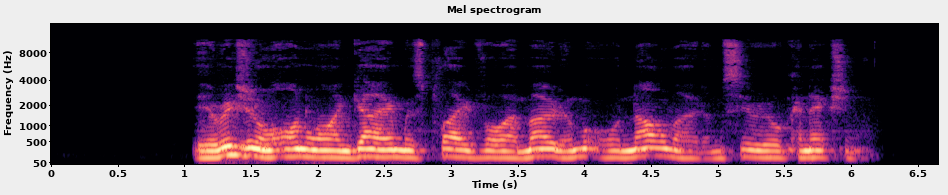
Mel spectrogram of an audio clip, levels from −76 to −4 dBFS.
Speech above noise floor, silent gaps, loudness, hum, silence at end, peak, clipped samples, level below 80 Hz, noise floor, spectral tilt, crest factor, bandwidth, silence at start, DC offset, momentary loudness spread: 64 dB; none; -15 LUFS; none; 0.6 s; -2 dBFS; under 0.1%; -62 dBFS; -79 dBFS; -8 dB/octave; 14 dB; 11 kHz; 1.1 s; under 0.1%; 11 LU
